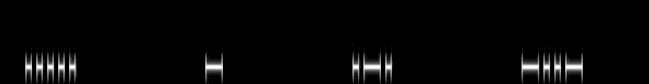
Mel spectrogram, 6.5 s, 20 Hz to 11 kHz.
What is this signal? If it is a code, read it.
Morse code, heard as a keyed tone, about 22 wpm, spaced as for 6 wpm, 700 Hz. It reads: 5TRX
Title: USA Call Signs - 5 Characters - 8x Character Spacing - 22wpm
